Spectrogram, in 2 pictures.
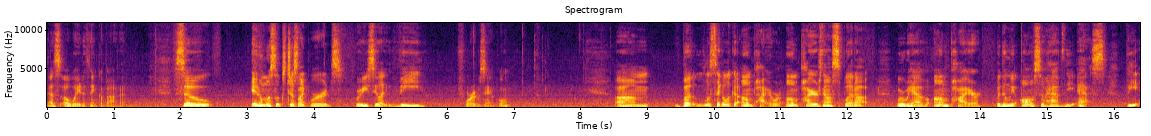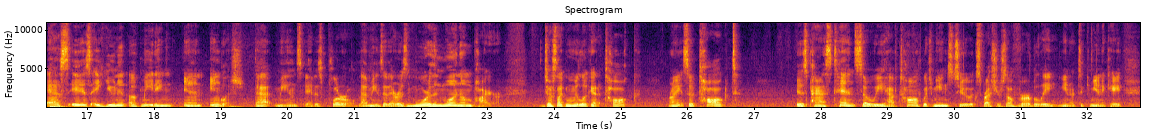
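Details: Adult male speaker; Normal speech.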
